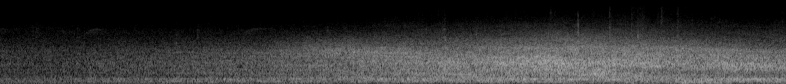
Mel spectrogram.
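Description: A passing motor vehicle: a hiss-like rush that grows steadily louder, peaks about five seconds in and eases off slightly toward the end.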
